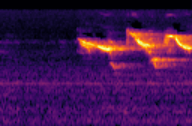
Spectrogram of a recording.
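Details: Double-collared seedeater delivering a short, lively phrase of high, thin whistled slurs, some dropping in pitch, after half a second of quiet.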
